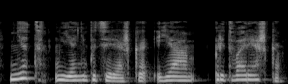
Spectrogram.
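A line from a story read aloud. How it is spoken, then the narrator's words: Plain. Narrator (Russian): ответила Анна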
